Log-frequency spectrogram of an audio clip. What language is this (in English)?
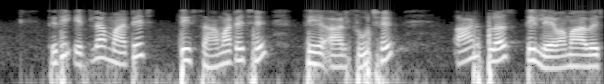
Gujarati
